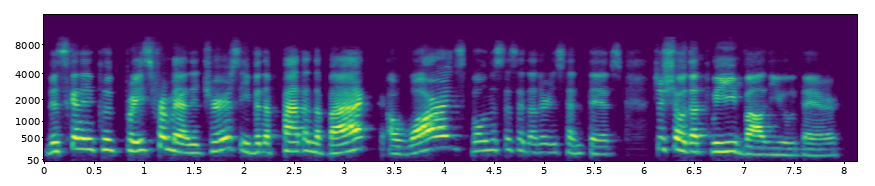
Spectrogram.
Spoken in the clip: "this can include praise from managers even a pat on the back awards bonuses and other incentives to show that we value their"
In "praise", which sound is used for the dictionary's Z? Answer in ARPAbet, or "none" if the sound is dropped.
S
